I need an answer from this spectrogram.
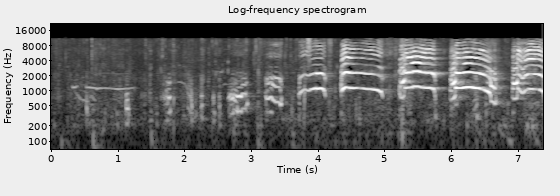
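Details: Labrador Retriever pups after nursing, mother cleaning them. Quiet snuffles and faint squeaks give way to a run of loud, clear, arched whines, each about half a second long, repeated roughly once a second.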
